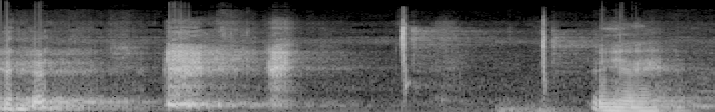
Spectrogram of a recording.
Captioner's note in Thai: เสียงหัวเราะ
